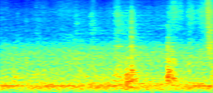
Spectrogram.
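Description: Wire mesh welding machine running with a steady hum, with a few light metallic clinks of the steel wire mesh as it is handled and moved along, two of them past the middle.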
